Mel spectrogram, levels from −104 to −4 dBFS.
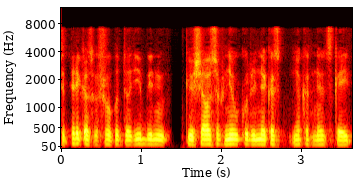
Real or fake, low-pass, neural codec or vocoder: fake; 7.2 kHz; codec, 16 kHz, 1.1 kbps, Voila-Tokenizer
